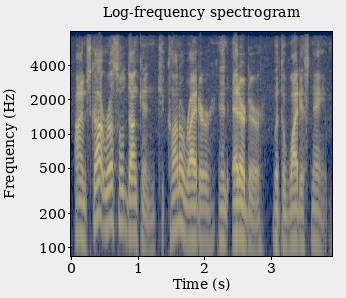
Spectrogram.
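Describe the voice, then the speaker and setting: A man's voice: medium pitch, lively intonation, fairly quick, highs cut off, very noisy. A man doing a comic special report, hamming up his intro and then interviewing a worker in a taco shop with plenty of fillers. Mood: mock dramatic. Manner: hammy announcer tone in the intro, loose with fillers when interviewing. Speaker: writer and roving reporter.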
